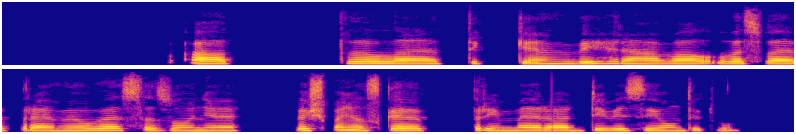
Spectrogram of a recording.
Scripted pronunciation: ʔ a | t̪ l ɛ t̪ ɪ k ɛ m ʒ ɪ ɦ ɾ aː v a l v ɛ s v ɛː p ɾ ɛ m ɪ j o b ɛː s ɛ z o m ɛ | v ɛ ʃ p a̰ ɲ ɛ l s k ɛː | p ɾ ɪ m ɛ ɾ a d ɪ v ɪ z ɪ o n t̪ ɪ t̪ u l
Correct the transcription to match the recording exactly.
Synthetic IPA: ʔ a | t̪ l ɛ t̪ ɪ k ɛ m v ɪ ɦ ɾ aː v a l v ɛ s v ɛː p ɾ ɛ m ɪ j o v ɛː s ɛ z o ɲ ɛ | v ɛ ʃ p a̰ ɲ ɛ l s k ɛː | p ɾ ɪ m ɛ ɾ a d ɪ v ɪ z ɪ o n t̪ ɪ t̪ u l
